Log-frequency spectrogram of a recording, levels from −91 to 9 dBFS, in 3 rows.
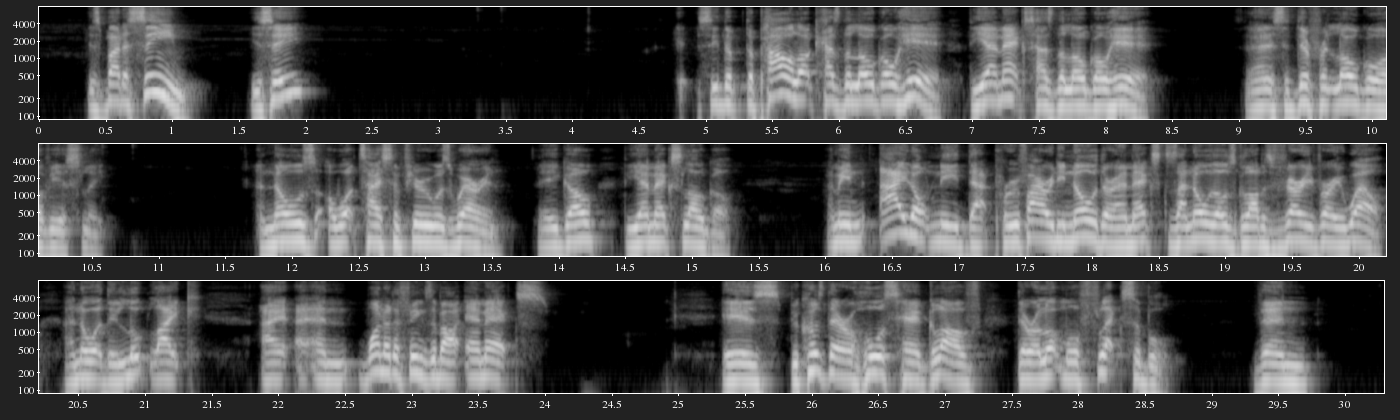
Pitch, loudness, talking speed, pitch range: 155 Hz, -15 LUFS, 170 wpm, 140-170 Hz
